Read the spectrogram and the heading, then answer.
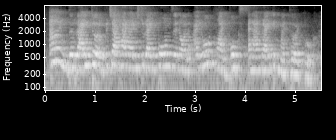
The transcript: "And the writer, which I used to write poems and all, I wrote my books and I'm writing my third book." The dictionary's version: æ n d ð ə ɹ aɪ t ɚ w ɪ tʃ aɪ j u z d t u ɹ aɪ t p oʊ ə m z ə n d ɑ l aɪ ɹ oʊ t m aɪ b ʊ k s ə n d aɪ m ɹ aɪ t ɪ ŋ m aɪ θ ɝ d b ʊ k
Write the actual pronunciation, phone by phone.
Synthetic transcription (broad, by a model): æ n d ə ɹ aɪ t ɚ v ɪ tʃ aɪ j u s t u ɹ aɪ t f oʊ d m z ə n ɑ l aɪ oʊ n m aɪ b ʊ k s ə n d aɪ m ɹ aɪ t ɪ ŋ m aɪ t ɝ d b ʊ k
